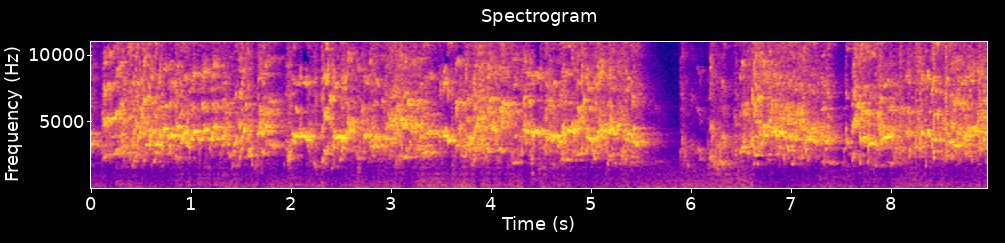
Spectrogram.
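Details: African lovebirds, busy with toys, keep up a thick stream of high-pitched chirps and squeaky squawks for about five seconds, fall silent briefly, then resume just as noisily.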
